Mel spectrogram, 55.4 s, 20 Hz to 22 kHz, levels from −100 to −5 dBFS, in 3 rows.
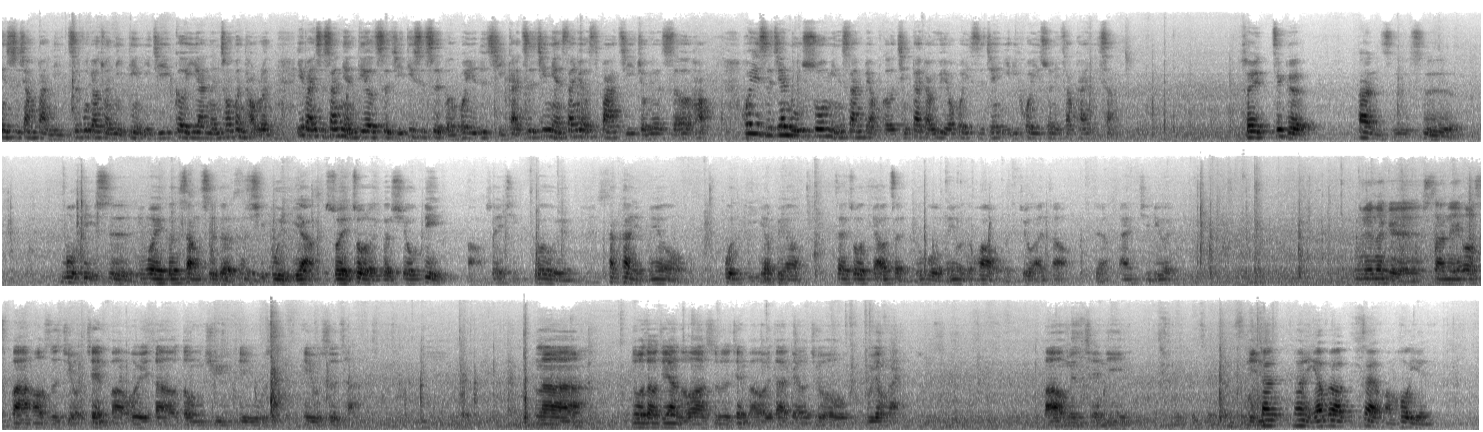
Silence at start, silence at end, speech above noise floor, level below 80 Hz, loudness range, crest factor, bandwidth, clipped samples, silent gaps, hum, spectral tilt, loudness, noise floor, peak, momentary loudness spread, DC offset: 0 s; 0 s; 24 dB; -54 dBFS; 8 LU; 20 dB; 13.5 kHz; under 0.1%; none; none; -5 dB/octave; -20 LUFS; -44 dBFS; 0 dBFS; 19 LU; under 0.1%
